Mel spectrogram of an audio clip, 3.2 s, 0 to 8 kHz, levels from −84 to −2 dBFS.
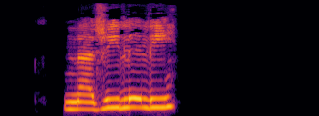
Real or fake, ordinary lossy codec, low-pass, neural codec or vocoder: real; MP3, 32 kbps; 7.2 kHz; none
